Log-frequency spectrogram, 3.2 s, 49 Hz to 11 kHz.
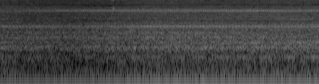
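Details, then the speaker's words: Older Xbox 360 Elite after fixing one red light hardware failure and cleaning the laser lens, testing a game disc: steady airy whir with thin constant whine, no grinding or clicking; loud disc drive spin but reads normally. "it's definitely a lot noisy"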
